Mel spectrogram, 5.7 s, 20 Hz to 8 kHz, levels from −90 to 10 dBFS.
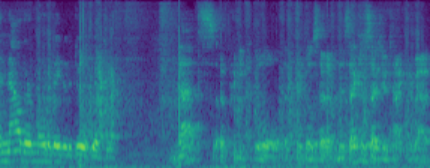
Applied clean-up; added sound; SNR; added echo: none; Writing; 12 dB; reverberation time 0.2 s.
